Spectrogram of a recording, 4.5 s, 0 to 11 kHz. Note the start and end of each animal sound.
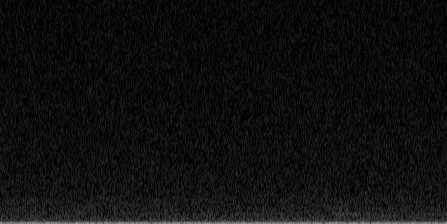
2.1s-4.5s: Mourning Dove (Zenaida macroura)

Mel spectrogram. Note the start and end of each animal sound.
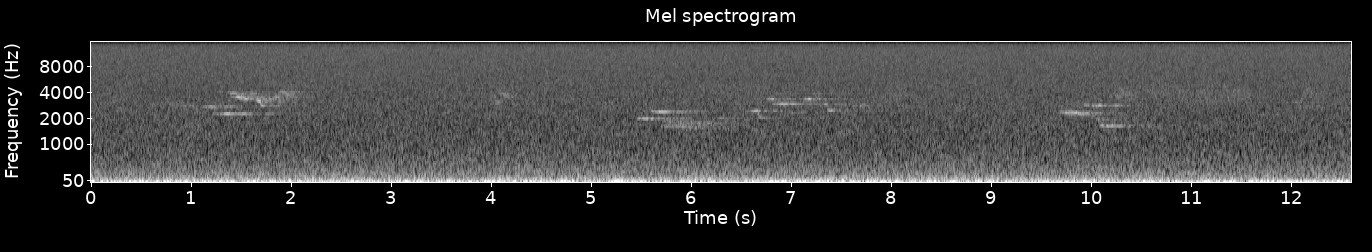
0.0s-4.4s: Red-eyed Vireo (Vireo olivaceus)
0.9s-1.9s: Wood Thrush (Hylocichla mustelina)
5.4s-6.3s: Wood Thrush (Hylocichla mustelina)
6.3s-7.9s: Hermit Thrush (Catharus guttatus)
9.6s-10.4s: Wood Thrush (Hylocichla mustelina)

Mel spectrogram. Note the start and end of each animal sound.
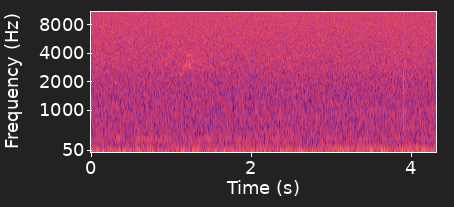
1.0s-1.4s: Red-eyed Vireo (Vireo olivaceus)

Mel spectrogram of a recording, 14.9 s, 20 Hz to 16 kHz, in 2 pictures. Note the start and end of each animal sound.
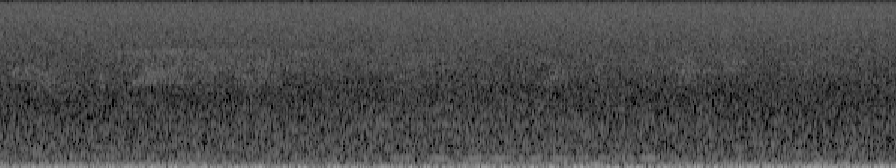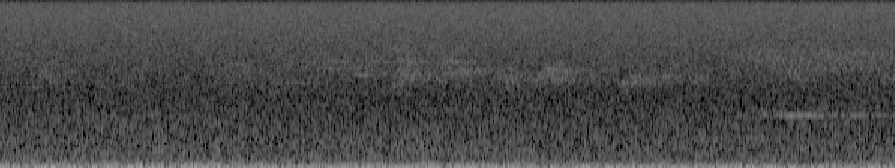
0.7s-2.4s: Pine Warbler (Setophaga pinus)
10.2s-13.5s: Scarlet Tanager (Piranga olivacea)
13.5s-14.9s: Pine Warbler (Setophaga pinus)

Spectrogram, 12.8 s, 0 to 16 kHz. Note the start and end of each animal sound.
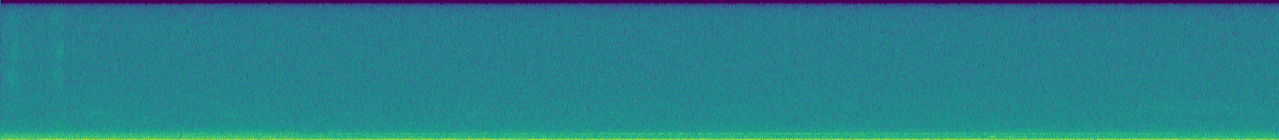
0.3s-1.5s: Hermit Thrush (Catharus guttatus)

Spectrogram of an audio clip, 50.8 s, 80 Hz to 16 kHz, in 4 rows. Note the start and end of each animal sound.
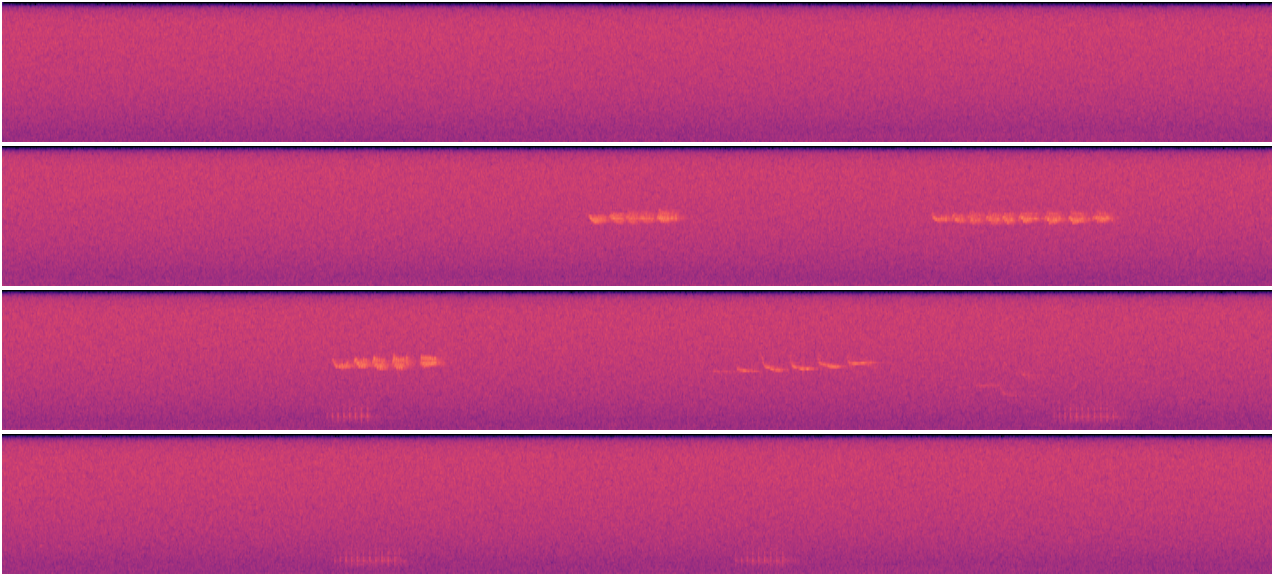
18.3s-19.6s: Golden-crowned Kinglet (Regulus satrapa)
21.8s-23.9s: Golden-crowned Kinglet (Regulus satrapa)
28.6s-29.2s: Downy Woodpecker (Dryobates pubescens)
28.6s-29.9s: Golden-crowned Kinglet (Regulus satrapa)
32.4s-34.3s: Golden-crowned Kinglet (Regulus satrapa)
35.0s-35.8s: Black-throated Green Warbler (Setophaga virens)
35.8s-36.6s: Downy Woodpecker (Dryobates pubescens)
41.3s-42.2s: Downy Woodpecker (Dryobates pubescens)
45.2s-46.1s: Downy Woodpecker (Dryobates pubescens)

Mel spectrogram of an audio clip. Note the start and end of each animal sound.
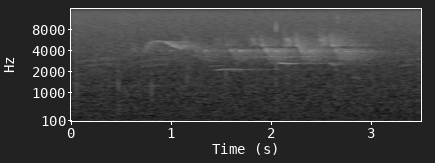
0.0s-3.5s: Red-eyed Vireo (Vireo olivaceus)
0.4s-1.5s: Eastern Wood-Pewee (Contopus virens)
1.0s-3.1s: Ovenbird (Seiurus aurocapilla)
1.4s-2.8s: Hermit Thrush (Catharus guttatus)

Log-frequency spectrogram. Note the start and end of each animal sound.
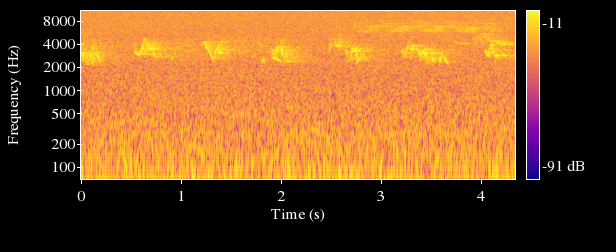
0.0s-4.3s: Red-eyed Vireo (Vireo olivaceus)
2.5s-4.3s: Black-and-white Warbler (Mniotilta varia)
3.7s-4.3s: Black-throated Blue Warbler (Setophaga caerulescens)

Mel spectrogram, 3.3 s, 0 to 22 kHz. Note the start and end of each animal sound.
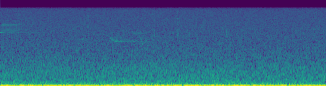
0.0s-3.3s: Blue-headed Vireo (Vireo solitarius)

